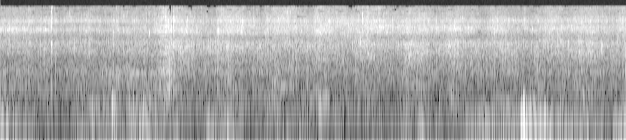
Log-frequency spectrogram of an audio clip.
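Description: Sliced onion and meat frying in hot oil in a kazan over a wood fire: a steady sizzle, with a single short knock about a second and a half in.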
